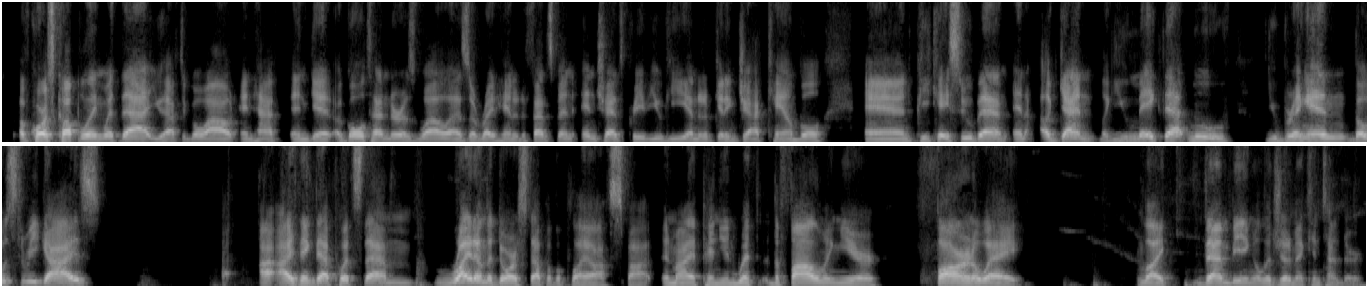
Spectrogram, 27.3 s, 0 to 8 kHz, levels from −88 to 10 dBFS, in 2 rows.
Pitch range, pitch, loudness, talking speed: 110-140 Hz, 120 Hz, -27 LUFS, 170 wpm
